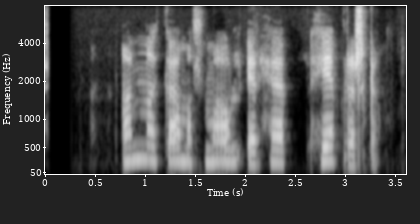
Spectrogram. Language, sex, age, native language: Icelandic, male, 20-29, Icelandic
